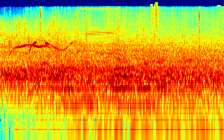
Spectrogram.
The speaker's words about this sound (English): They won't hear it over the cheering.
